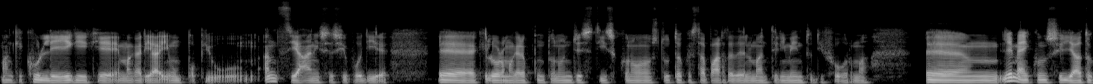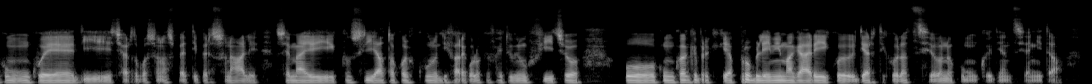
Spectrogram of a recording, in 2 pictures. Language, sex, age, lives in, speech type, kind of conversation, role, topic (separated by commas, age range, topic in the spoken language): Italian, male, 20-24, Italy, conversation, podcast, host, Cosa fai per restare attivo senza andare in palestra?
